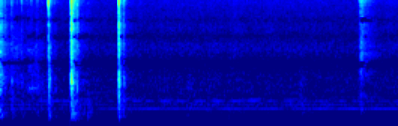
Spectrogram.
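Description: Fingertips of both hands tap keys on a dark grey plastic laptop keyboard, producing a few sharp, bright clicks spaced irregularly in the first two seconds and one softer tap near the end. A faint, steady hum sits underneath the quiet gaps between taps.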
